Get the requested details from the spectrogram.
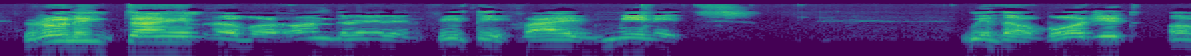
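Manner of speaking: put-on Mexican accent. Reading out a film's production facts, the speaker puts on a Cheech and Chong-style Mexican accent. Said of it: "now I'm going full Mexican".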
